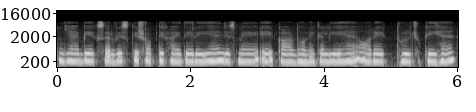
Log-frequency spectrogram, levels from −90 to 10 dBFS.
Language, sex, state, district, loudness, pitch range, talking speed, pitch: Hindi, female, Chandigarh, Chandigarh, -16 LUFS, 200-215 Hz, 220 wpm, 205 Hz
